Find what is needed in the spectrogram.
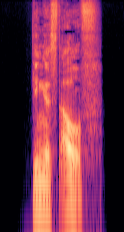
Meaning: second-person singular subjunctive II of aufgehen
- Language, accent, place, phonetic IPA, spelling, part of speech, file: German, Germany, Berlin, [ˌɡɪŋəst ˈaʊ̯f], gingest auf, verb, De-gingest auf.ogg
